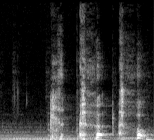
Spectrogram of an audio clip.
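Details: Three or four quick, harsh cough bursts in a row from a young woman right after her first bong hit of the night; cough.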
